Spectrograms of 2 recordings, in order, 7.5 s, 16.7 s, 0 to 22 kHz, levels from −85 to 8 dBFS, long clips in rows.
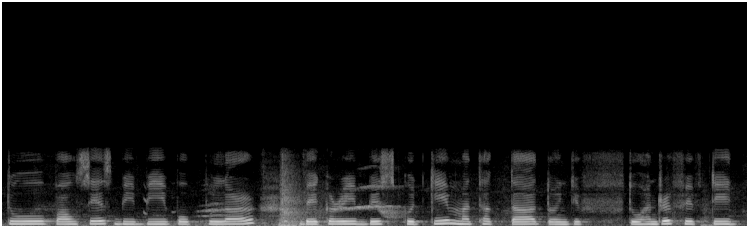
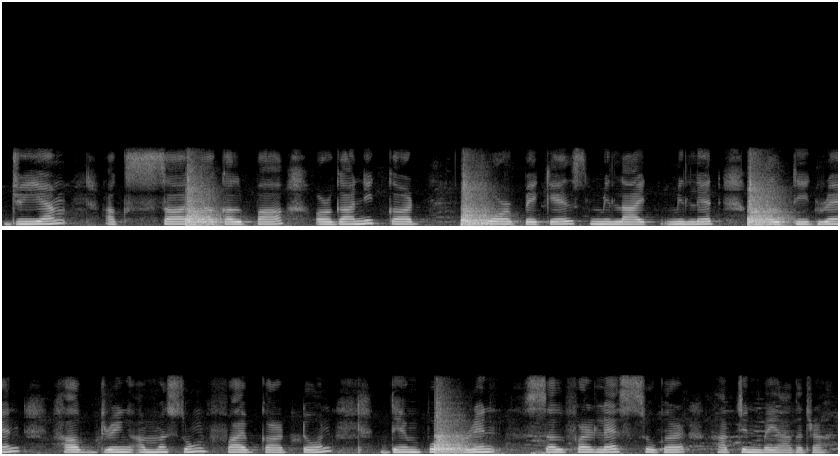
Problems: background sounds at intervals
